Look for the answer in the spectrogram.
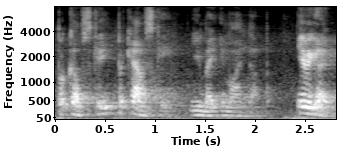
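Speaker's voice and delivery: ordinary talk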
